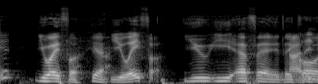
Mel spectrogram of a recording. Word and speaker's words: UEFA: UEFA, yeah.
